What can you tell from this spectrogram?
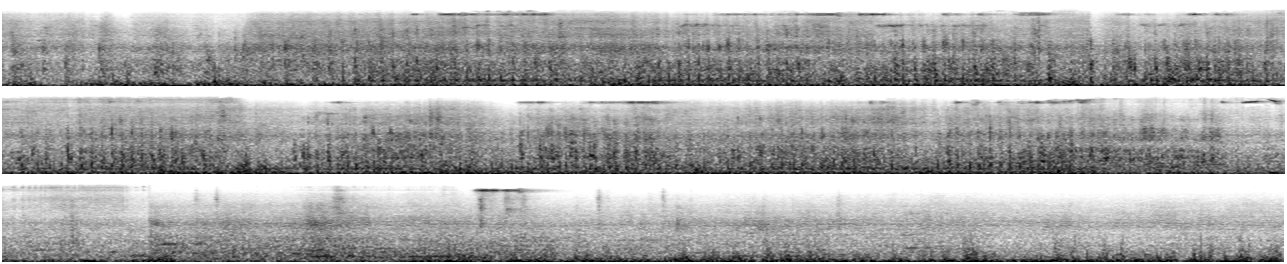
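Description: Wind rushing over an action-camera microphone while a downhill mountain bike rattles over rough paving, its tyres and frame giving a dense run of small knocks.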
